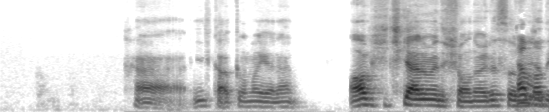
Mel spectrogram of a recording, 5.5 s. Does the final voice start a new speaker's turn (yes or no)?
yes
